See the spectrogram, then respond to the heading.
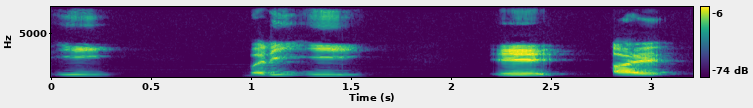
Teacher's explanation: जीभ के आगे का हिस्सा यूज हो रहा है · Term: अग्र स्वर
